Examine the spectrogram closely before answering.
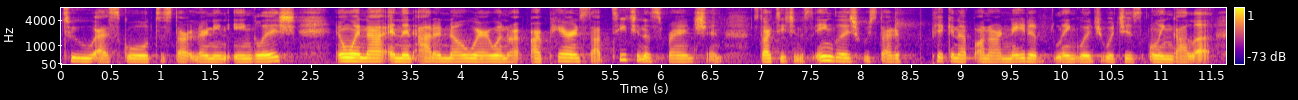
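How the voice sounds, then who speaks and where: Speaking at a moderate pace in a normal speaking voice, a woman has an American accent. Her pitch is fairly low and her intonation fairly even. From Atlanta, US. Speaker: singer. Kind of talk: casual chat.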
